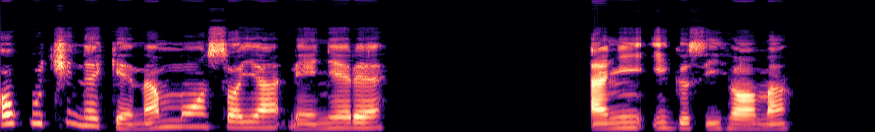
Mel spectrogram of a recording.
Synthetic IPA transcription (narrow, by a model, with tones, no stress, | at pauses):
ɔ˦kʷu˦t͡ʃi˦ne˦ke˨na˨m̩˦mʊ˦sɔ˦ja˦ne˨ɲe˦ɾe˦ | a˨ɲɪ˦ʔi˦ɡo˦si˦ɦɔ˦ma˦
